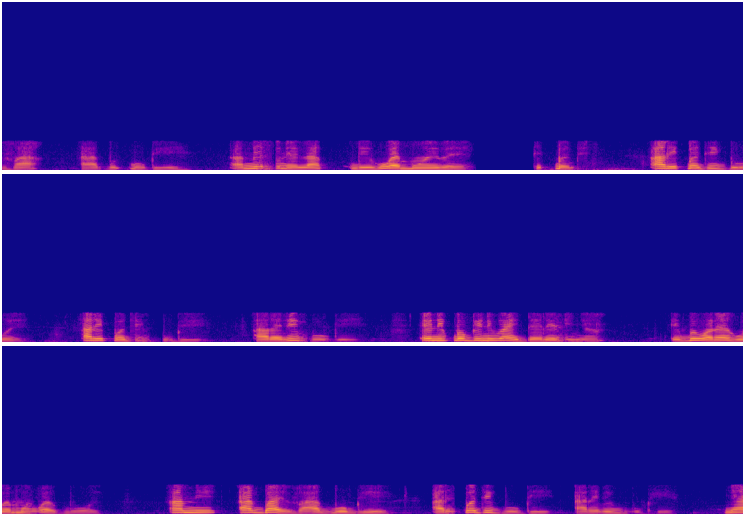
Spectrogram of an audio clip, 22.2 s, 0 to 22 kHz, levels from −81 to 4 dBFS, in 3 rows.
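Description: A speech clip with VoIP packet loss concealed by the speech codec at 2.53, 4.61, 8.69, 10.38, 12.93, 14.94, 19.27 and 21.06 s. Each time, the decoder fills the missing audio by stretching its last pitch and filter into a buzzy tone or a coloured noise that fades. The worst is at 4.61 s, about 700 ms of made-up sound, and the voice stays weak a little after it. The underlying stream sounds like fairly clean Speex.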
